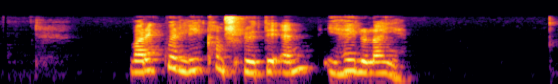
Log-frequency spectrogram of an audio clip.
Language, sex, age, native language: Icelandic, female, 60-69, Icelandic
